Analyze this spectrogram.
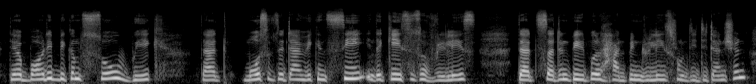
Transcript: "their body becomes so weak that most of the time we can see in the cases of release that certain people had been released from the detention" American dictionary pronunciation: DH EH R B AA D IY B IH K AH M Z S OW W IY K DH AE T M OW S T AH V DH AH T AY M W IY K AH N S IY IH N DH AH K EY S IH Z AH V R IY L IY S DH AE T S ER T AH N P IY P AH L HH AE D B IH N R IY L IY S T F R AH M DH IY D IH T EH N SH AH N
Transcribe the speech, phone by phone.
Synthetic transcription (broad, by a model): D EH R B AA D IY B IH K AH M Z S OW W IY K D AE T M OW S T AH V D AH T AY M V IY K AH N S IY IH N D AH K EY S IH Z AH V R IY L IY S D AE T S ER T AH N P IY P AH L HH AE D B IH N R IY L IY S T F R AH M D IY D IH T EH N SH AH N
